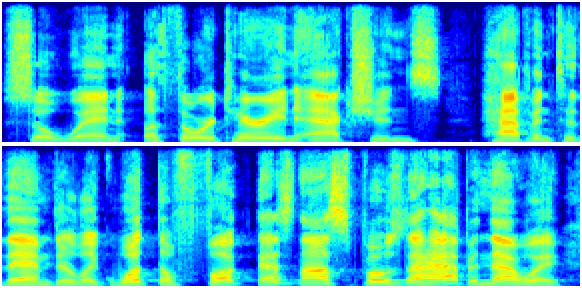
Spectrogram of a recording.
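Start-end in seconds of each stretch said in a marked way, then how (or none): 3.4-5.7 higher-pitched indignant disbelief; hammed-up protest, pitched up; mock outrage. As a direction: imitate someone losing it over unfair treatment. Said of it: "were losing their shit".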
